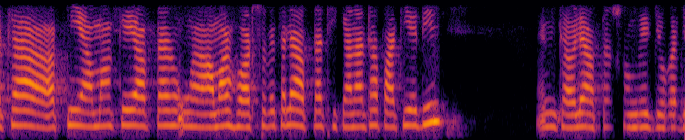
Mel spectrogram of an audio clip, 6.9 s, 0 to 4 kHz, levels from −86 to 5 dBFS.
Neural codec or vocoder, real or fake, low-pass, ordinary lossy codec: none; real; 3.6 kHz; none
